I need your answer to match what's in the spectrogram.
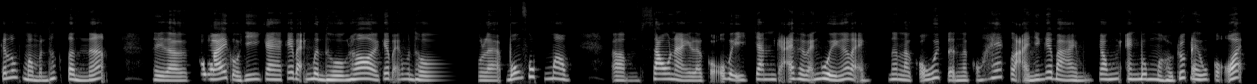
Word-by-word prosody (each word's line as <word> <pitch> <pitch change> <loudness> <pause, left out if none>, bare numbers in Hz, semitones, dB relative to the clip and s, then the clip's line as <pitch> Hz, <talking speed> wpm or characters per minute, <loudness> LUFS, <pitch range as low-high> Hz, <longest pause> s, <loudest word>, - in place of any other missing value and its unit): cái 265 - -1
lúc 320 -2 -3
mà 215 -3 +2
mình 185 0 -2
thất 275 - -3
tình 205 -6 +1
á, 255 +7 +2 0.5
thì 205 -2 +1
là 185 -1 +1
cô 235 0 0
ấy 255 +6 +6
cổ 210 - -2
chỉ 235 +3 -1
ra 225 -2 +2
cái 280 - -2
bản 250 - 0
bình 240 -4 +4
thường 205 0 +4
thôi. 250 -2 +5
Cái 260 - -1
bản 240 - -7
bình 230 - -2
thường 195 -2 -3 0.2
là 185 -1 -1
4 260 +7 +1
phút, 355 0 0
đúng 260 - -7
hông? 245 -4 +1 0.4
Ờ, 195 0 -1 0.2
sau 250 +4 +3
này 195 -6 0
là 180 - -1
cổ 175 - -4
bị 205 -3 -1
tranh 230 -1 -1
cãi 265 - -1
về 235 -3 +1
bản 250 +5 0
quyền 215 -5 +5
á 255 - +1
bạn. 240 - -1 0.2
Nên 240 -1 -1
là 205 - 0
cô - - -5
quyết 295 +7 -2
định 195 0 -2
là 195 - -1
cổ - - -9
hát 320 +9 -4
lại - - +2
những 215 +4 0
cái 290 - +1
bài 195 -5 +1 0.2
trong 240 0 +2
cái 255 - -4
album 240 -1 +1
mà 205 - +1
hồi 190 -1 +1
trước 305 +1 -1
đây 230 - +2
của 225 - 0
cổ 250 - +1
ấy. 300 - +6
230 Hz, 300 wpm, -23 LUFS, 200-255 Hz, 0.5 s, ấy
